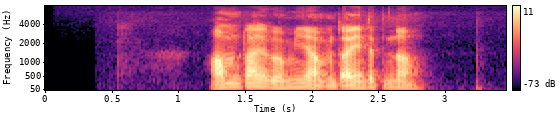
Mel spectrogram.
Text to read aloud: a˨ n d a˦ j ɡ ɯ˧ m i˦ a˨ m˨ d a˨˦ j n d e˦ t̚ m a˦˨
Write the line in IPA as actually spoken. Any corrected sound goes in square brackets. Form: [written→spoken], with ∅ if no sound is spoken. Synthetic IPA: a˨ [n→m] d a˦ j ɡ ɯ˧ m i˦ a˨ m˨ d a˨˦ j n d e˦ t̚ [m→n] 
